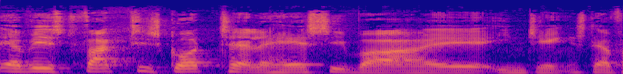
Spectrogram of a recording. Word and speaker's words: Tallahassee: Og Tallahassee, Hassis, Tallahassee, sådan udtaler man det,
